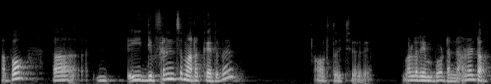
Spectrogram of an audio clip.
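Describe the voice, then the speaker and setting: A woman's voice: mid-range voice, animated, a little fast, dark tone, highs cut off. A young woman with a Malayali accent teaching English vocabulary in an online exam-prep lesson, chatty and coaxing, repeating key points.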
